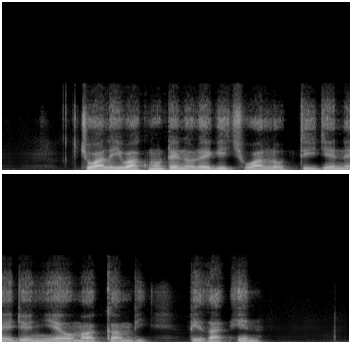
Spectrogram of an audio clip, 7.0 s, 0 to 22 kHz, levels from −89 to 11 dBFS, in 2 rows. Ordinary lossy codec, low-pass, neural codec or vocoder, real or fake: none; none; codec, 24 kHz, 0.5 kbps, DualCodec; fake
